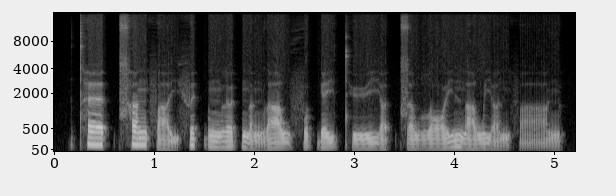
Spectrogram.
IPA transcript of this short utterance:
t̪ʰ ɛː˥ t̚ t͡sʰ ɐ˥ ŋ f aː˨˩ j f ɪ˥ k̚ ʊ˧ ŋ l ɵ˧ t̚ n̪ ɐ˨˩ ŋ l aː˧ w f ʊ˧ k̚ e˧ j t̪ʰ yː˨˧ j ɐ˨˥ t̚ t͡s ɐ˧ w l ɔː˨˥ j n̪ aː˨˧ w j ɐ˨ n f aː˨˧ ŋ

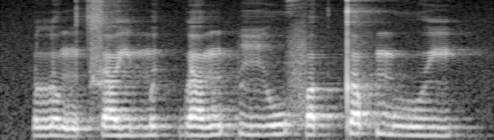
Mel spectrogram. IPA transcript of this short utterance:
l ʊ˨˩ ŋ t͡s ɐ˨ j m ɪ˨ k̚ l ɐ˨˥ ŋ p iː˨˥ w f ɐ˨˥ k̚ t̪ ɐ˥ p̚ m uː˨ j

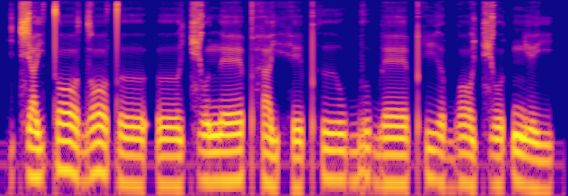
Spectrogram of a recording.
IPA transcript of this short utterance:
t͡ɕ a˧˥ j t̪ ɔː˥˨ d ɔː˥˨ t̪ ɤː˩ ʔ ɤː˩ t͡ɕ o˧ n ɛː˧˥ pʰ a˧˩ j h e˩˧ pʰ ɯː˧ w b u˥˨ b ɛː˧ pʰ i˧˩ ə̯ b ɔː˧˩ t͡ɕ oː˧˥ t̚ ɲ e˧˩ j

